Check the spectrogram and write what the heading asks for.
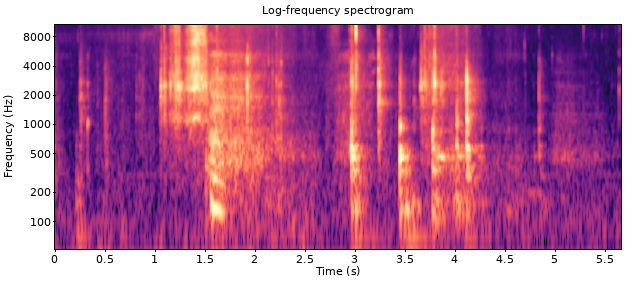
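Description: Axminster Trade parallel jaw clamp being fitted across a glued-up box: the sliding jaw scrapes along the steel bar, with a few sharp clicks and knocks about three seconds in as the jaws meet the wood.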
